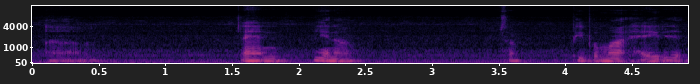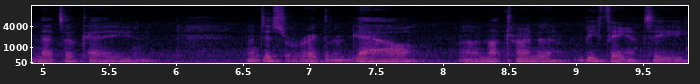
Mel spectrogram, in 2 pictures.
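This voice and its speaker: A woman's very deep, low voice, with long, frequent pauses and audible room echo. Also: ordinary pitch variation. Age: 60s. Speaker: retiree and reseller vlogger. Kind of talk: casual monologue vlog. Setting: at home, kitchen. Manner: rambling, many fillers.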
